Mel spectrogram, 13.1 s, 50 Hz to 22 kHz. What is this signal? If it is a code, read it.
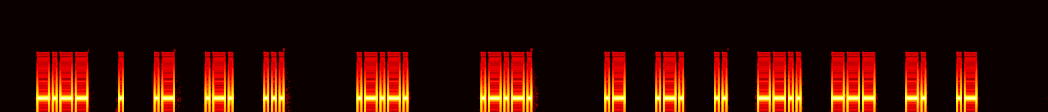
Morse code, heard as a keyed tone, about 25 wpm, spaced as for 15 wpm, 550 Hz. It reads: YEARS <AR> <AR> ARIZONA
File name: podcast / News headlines-1x-25x15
